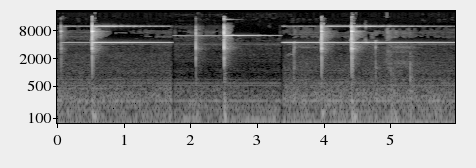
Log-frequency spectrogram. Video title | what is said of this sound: Don’t Get Scammed! 😱 How to Tell If Your Coins Are FAKE | Do you hear that sound? That's a pretty sound.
